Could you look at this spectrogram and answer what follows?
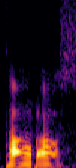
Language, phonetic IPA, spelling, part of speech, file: Polish, [ˈtaras], taras, noun, Pl-taras.ogg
